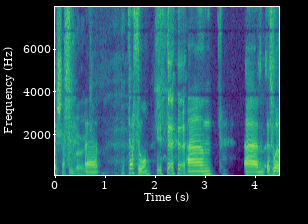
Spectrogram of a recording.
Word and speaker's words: Aschaffenburg: 2012 and we'd played in Aschaffenburg, if I pronounce it correctly. Aschaffenburg.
